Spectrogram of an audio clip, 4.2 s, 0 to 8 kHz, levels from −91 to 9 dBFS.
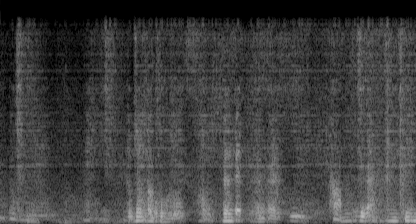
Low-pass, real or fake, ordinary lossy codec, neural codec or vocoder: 7.2 kHz; fake; none; codec, 44.1 kHz, 0.9 kbps, DAC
